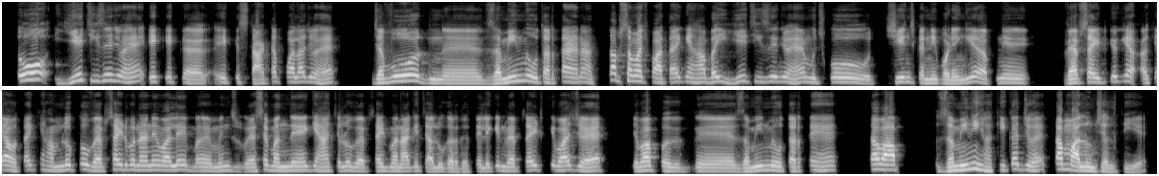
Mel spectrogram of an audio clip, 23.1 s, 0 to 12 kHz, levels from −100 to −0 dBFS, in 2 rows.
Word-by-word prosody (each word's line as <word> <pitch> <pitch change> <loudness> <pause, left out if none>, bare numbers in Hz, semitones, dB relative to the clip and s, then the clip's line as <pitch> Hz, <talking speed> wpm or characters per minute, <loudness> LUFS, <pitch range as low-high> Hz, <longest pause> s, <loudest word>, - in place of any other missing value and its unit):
तो 275 +4 +5 0.2
ये 215 +10 +1
चीजें 240 -1 -5
जो 215 - -1
है 185 +2 -1
एक 195 0 +1
एक 185 -1 -6 0.3
एक 170 0 -6
स्टार्टअप 145 +3 -3
वाला 190 0 +1
जो 185 -2 -3
है, 160 +3 -2 0.4
जब 155 +2 +1
वो 225 +3 +6
न 135 -2 -1
जमीन 165 - +3
में 230 - -2
उतरता 175 +1 +1
है 180 - +1
ना 180 -2 -2 0.2
तब 260 -1 +2
समझ 220 -3 +3
पाता 170 -1 +1
है 180 - -1
कि 195 - -4
हाँ 175 - -1
भाई 185 +2 +2 0.2
ये 205 +4 -4
चीजें 195 0 -5
जो 190 - -1
है 165 +3 0
मुझको 175 +1 -4 0.5
चेंज 185 +1 +1
करनी 145 -2 0
पड़ेगी 135 +6 +1
अपने 165 0 -3 0.6
वेबसाइट 165 +2 +3
क्योंकि 200 +4 -3
अ, 150 -8 -1
क्या 185 +5 0
होता 170 0 -1
है - - -4
कि 190 +1 -16
हम 165 -2 -3
लोग 190 0 -1
तो 210 - -1
वेबसाइट 160 +6 +1
बनाने 190 -1 +1
वाले 180 +2 +2
म 155 -1 -2
मीन्स 160 +1 -3
वैसे 150 +5 -2
बंदे 160 +1 +2
हैं 165 +1 +1
कि 175 - -2
हाँ 155 -1 +2
चलो 160 +1 -2
वेबसाइट 145 +1 -1
बना 145 -1 +2
के 160 - -6
चालू 140 -1 -2
कर 135 -2 -2
देते 120 +2 -8
हैं। - - -5
लेकिन 160 +4 -3
वेबसाइट 165 +4 -1
के - - -4
बाद 175 +1 +4
जो - - +3
है 155 +3 +5 0.3
जब 155 - 0
आप 175 -1 +3
अ, - - +2 0.8
जमीन 160 +6 +2
में 180 - +2
उतरते 155 +1 -2
हैं 175 +2 -3 0.4
तब 205 0 +6
आप 195 0 0 0.4
जमीनी 185 +7 +5
हकीकत 180 +6 -3
जो 185 -3 -1
है 170 - -2
तब 215 - +7
मालूम 155 -2 +6
चलती 120 -4 -5
है। 110 - -8
170 Hz, 225 wpm, -23 LUFS, 150-190 Hz, 0.8 s, तब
